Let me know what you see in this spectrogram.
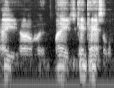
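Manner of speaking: slow, drawn-out southern drawl. Retelling a movie character's line: southern accent imitating Ken Castle. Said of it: "he's got a southern accent".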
